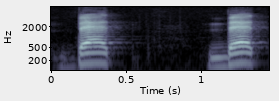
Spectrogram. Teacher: bad，后面那个 d 失去爆破了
